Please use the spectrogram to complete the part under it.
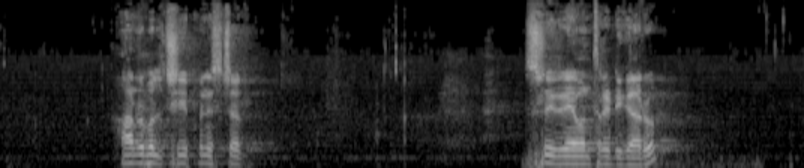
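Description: A second middle-aged man speaks calmly into a microphone.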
